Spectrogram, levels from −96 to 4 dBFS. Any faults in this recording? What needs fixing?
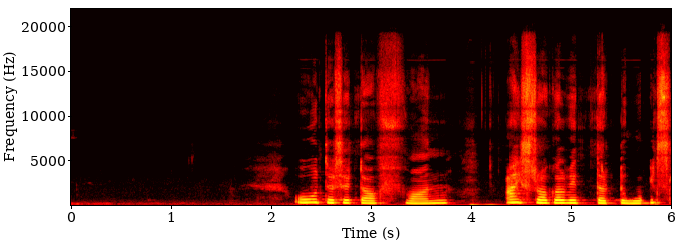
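No faults found in the speech; nothing to fix.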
